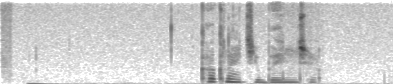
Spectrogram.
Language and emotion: Russian, sad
